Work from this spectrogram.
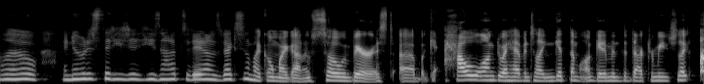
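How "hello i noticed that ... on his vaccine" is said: nervous, timid, frightened phone voice. Retelling the school nurse's call about vaccinations, imitating a scared voice. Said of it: "she sounded so scared to talk to me".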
